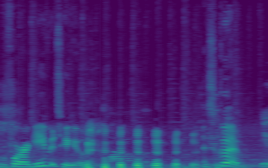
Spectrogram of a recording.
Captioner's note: laughing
